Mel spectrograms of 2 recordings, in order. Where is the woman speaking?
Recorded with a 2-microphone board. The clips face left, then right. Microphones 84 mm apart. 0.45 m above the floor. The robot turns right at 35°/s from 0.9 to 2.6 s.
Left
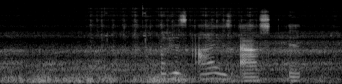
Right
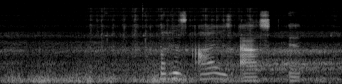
30° right; by 3.1 s 5° left.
